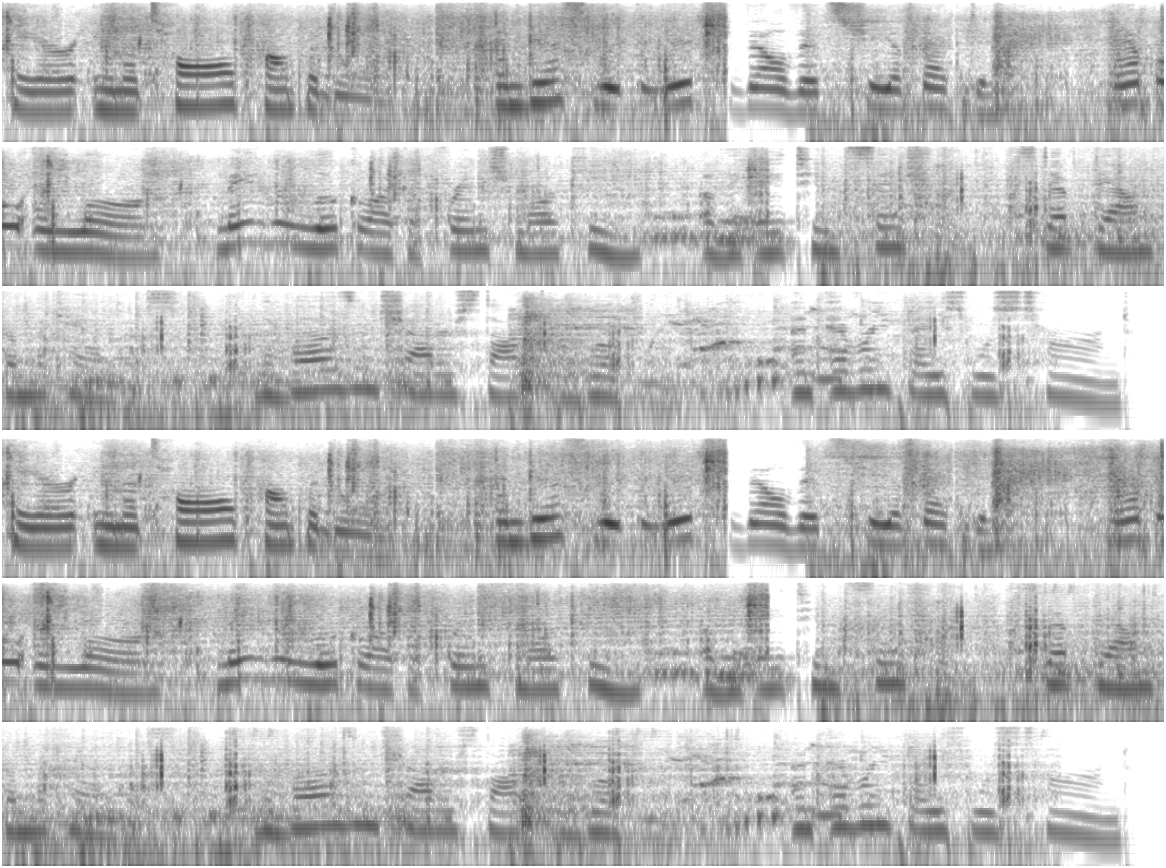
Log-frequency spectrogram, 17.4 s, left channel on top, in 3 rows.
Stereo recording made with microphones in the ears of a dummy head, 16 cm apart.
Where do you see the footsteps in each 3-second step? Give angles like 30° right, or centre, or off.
50° left, 20° right, 60° right, 70° right, 80° right, 80° right.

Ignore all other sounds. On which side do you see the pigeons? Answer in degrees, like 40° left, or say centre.
10° left.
